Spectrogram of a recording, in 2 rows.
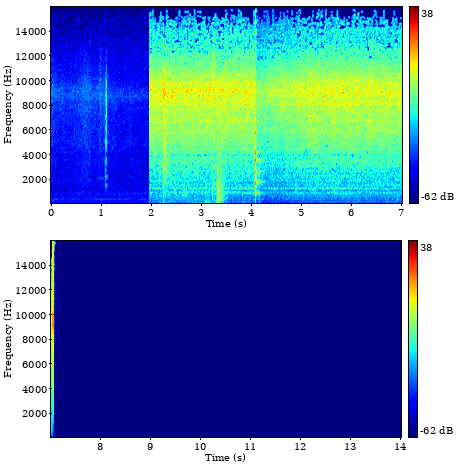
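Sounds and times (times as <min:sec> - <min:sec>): steady hiss: 0:02.0 - 0:07.1
dull knock: 0:03.1 - 0:03.6.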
